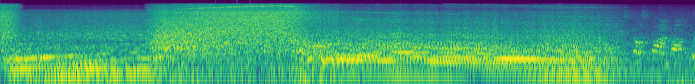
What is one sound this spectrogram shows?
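A car engine revs hard and roars, then winds down.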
